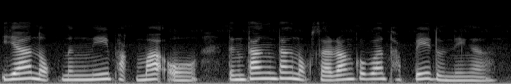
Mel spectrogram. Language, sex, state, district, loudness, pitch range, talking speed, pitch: Garo, female, Meghalaya, West Garo Hills, -17 LUFS, 205-255 Hz, 95 wpm, 225 Hz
